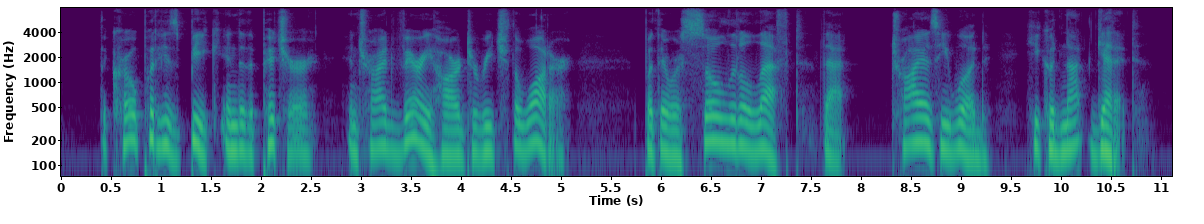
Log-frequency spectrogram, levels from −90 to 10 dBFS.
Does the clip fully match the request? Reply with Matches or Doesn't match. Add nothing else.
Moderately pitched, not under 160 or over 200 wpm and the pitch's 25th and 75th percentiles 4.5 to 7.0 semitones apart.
Doesn't match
